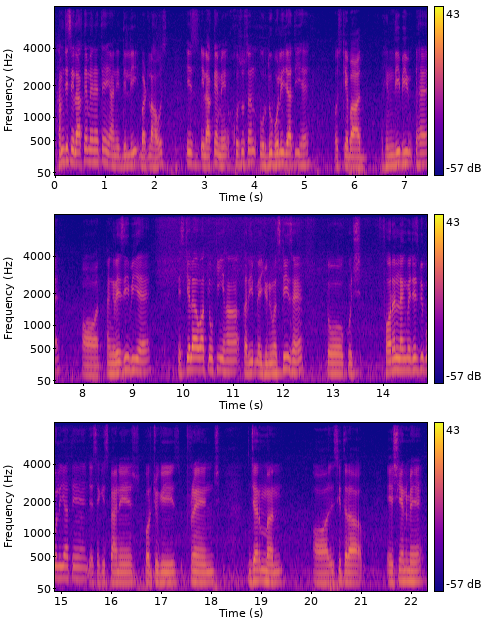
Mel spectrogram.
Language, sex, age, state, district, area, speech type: Urdu, male, 18-30, Delhi, South Delhi, urban, spontaneous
